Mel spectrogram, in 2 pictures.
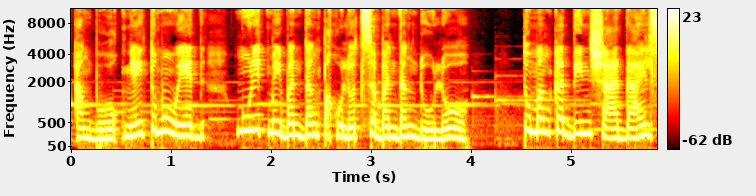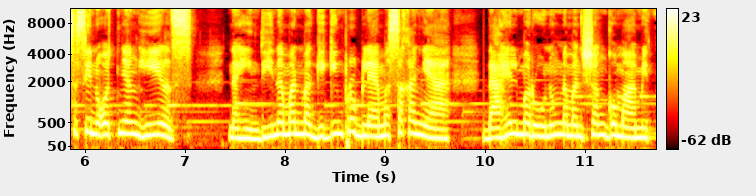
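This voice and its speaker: High-pitched woman narrating over music. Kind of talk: scripted story narration. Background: soft music.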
